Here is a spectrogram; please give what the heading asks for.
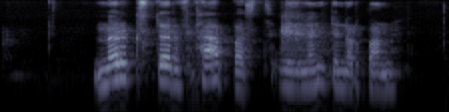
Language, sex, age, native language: Icelandic, female, 40-49, Icelandic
